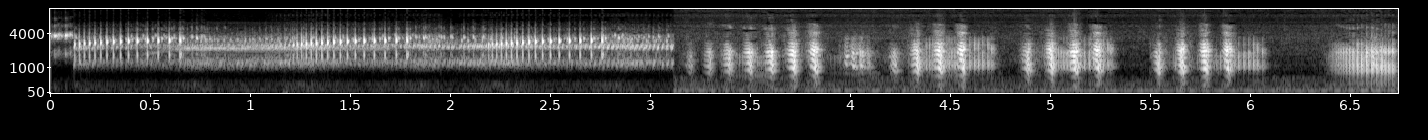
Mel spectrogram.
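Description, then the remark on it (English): Chorus frogs calling at night in a dense, continuous trilling chorus, followed by a series of rapid, rising chirps repeating in quick bursts, fairly loud with a faint low hum beneath. “And I've told people like, oh, those are like chorus frogs or like whatever types of frogs out there.”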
